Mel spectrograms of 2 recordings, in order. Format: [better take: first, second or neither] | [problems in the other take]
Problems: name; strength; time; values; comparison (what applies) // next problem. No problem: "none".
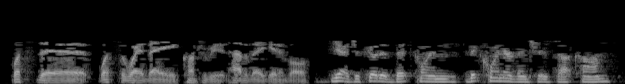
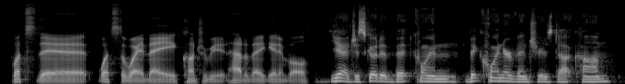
second | garbled, watery; badly; nothing above 3 kHz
